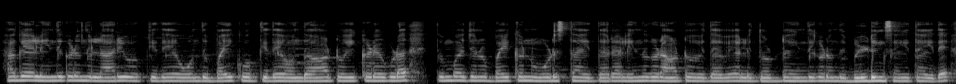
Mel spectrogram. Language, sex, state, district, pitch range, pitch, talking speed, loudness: Kannada, male, Karnataka, Bellary, 160-170 Hz, 165 Hz, 190 wpm, -25 LUFS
